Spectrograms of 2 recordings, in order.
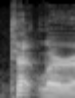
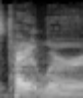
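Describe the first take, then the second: First: "Tetler" said with a short e in the first syllable; mispronounced surname. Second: "Teitler" with first syllable rhyming with "kite"; corrected surname. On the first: Streamer stumbles over a viewer's surname, "Tetler" with short e. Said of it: "I said it wrong". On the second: Streamer corrects a viewer's surname, "Teitler" with long i. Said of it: "I think it's Teitler". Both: Shown as a demonstration.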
